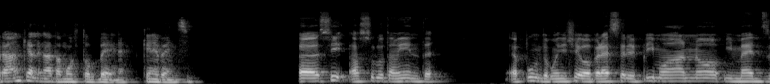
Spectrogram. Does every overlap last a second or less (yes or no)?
yes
